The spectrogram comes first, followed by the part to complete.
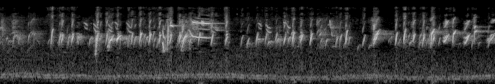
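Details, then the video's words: A European goldfinch song meant for training other goldfinches to sing, made of a dense, rapid twittering run of bright, liquid chirps with brief sharp whistled slurs around the middle, steady throughout without pauses. "Watch how to develop a distinctive vocal character for the Goldfinch"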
